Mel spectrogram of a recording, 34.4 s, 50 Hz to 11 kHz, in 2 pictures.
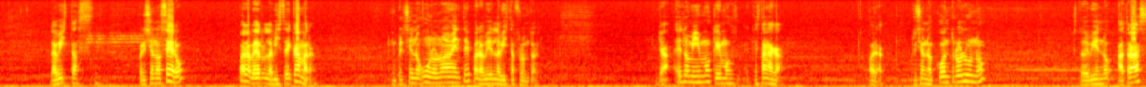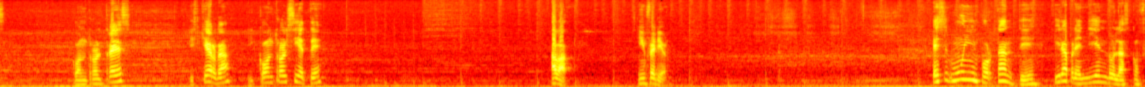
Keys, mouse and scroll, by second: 0.4-2.4 drag, 2.7 KP_0, 6.5 KP_1, 12.8-13.4 drag.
